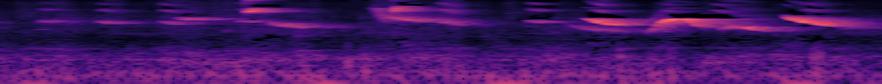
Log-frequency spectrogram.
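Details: Green-winged saltator singing to excite a rival bird into song, loud rich whistled phrases that sweep down and rise, building in strength toward the end, with a few thin high notes in between.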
